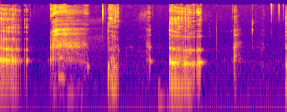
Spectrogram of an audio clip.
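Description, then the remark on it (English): Several loud burps come in quick succession, each a short throaty rumble with bursts of breath between them, and nobody speaks. “I'm sorry, I have a burp.”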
